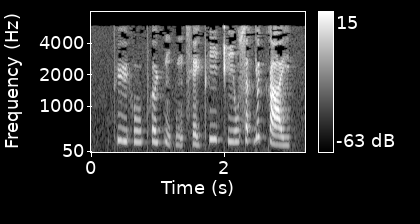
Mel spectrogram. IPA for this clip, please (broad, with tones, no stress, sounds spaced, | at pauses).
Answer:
pʰ yː˨ h uː˨˥ pʰ ɵ˨˥ ɥ p ʊ˨˩ ŋ kʷ ɐ˨˩ ŋ t͡sʰ e˨˩ j pʰ iː˧ kʰ iː˨˧ w s ɐ˧ t̚ j ɵ˥ t̚ k aː˨ j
